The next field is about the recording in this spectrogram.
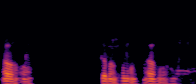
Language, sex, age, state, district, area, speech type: Bodo, male, 30-45, Assam, Udalguri, urban, conversation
